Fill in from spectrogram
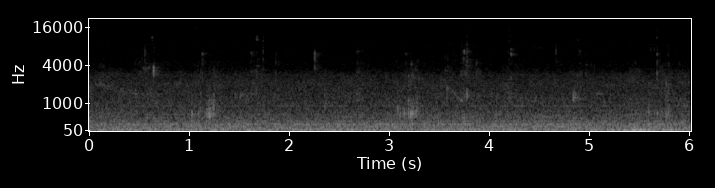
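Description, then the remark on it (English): Five tiny sips of water from a glass, taken in quick succession to get rid of hiccups, soft mouth and swallowing sounds repeating at a steady pace over a faint background hiss, with no talking. “If you have the hiccups, what you want to do is take five tiny sips all in a row, hold your breath, and do it again.”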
